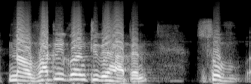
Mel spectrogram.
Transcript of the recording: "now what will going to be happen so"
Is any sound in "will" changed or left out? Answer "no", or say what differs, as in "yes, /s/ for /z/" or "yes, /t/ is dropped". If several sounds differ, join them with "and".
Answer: no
